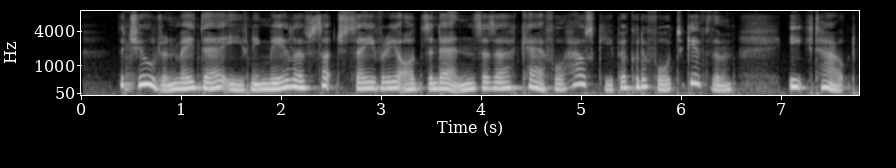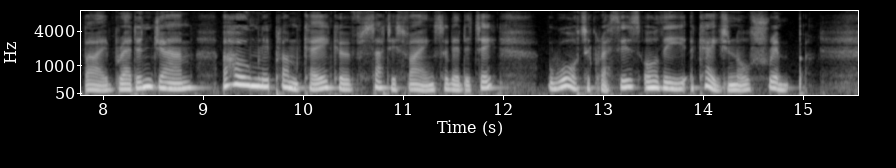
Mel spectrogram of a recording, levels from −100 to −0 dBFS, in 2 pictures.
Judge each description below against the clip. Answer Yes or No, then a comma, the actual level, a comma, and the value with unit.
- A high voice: No, medium, 165 Hz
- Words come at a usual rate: Yes, average, 160 wpm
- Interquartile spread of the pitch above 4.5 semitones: Yes, average, 5.1 semitones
